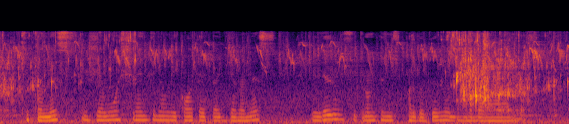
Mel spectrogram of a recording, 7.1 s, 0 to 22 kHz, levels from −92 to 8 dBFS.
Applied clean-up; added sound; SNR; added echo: none; Liquid + Chirp, tweet; -2 dB; none.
